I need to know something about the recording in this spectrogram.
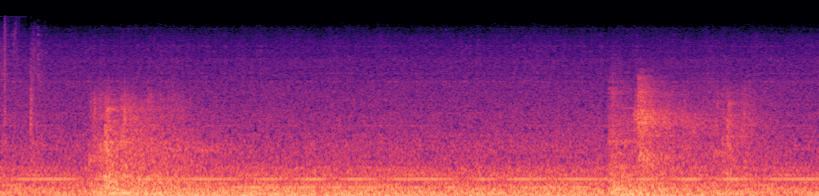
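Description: A metal lift clanks as it starts and stops.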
